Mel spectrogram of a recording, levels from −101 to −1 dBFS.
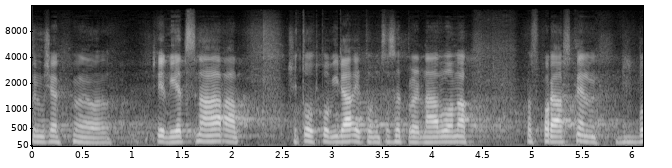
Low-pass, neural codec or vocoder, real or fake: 14.4 kHz; codec, 32 kHz, 1.9 kbps, SNAC; fake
